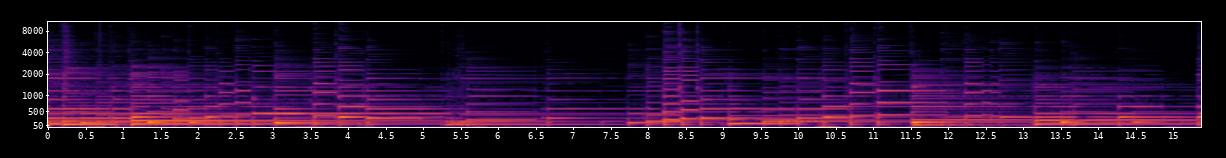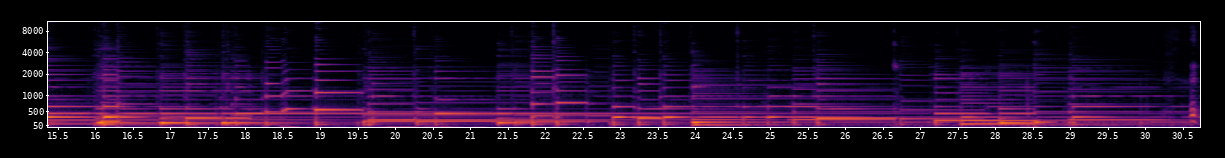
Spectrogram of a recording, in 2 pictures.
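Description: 1941 Gibson J-55 mahogany flat-top acoustic guitar being played solo: strummed chords and picked notes that ring out and fade between strokes, getting softer about six to eight seconds in before picking up again with a hard strum.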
